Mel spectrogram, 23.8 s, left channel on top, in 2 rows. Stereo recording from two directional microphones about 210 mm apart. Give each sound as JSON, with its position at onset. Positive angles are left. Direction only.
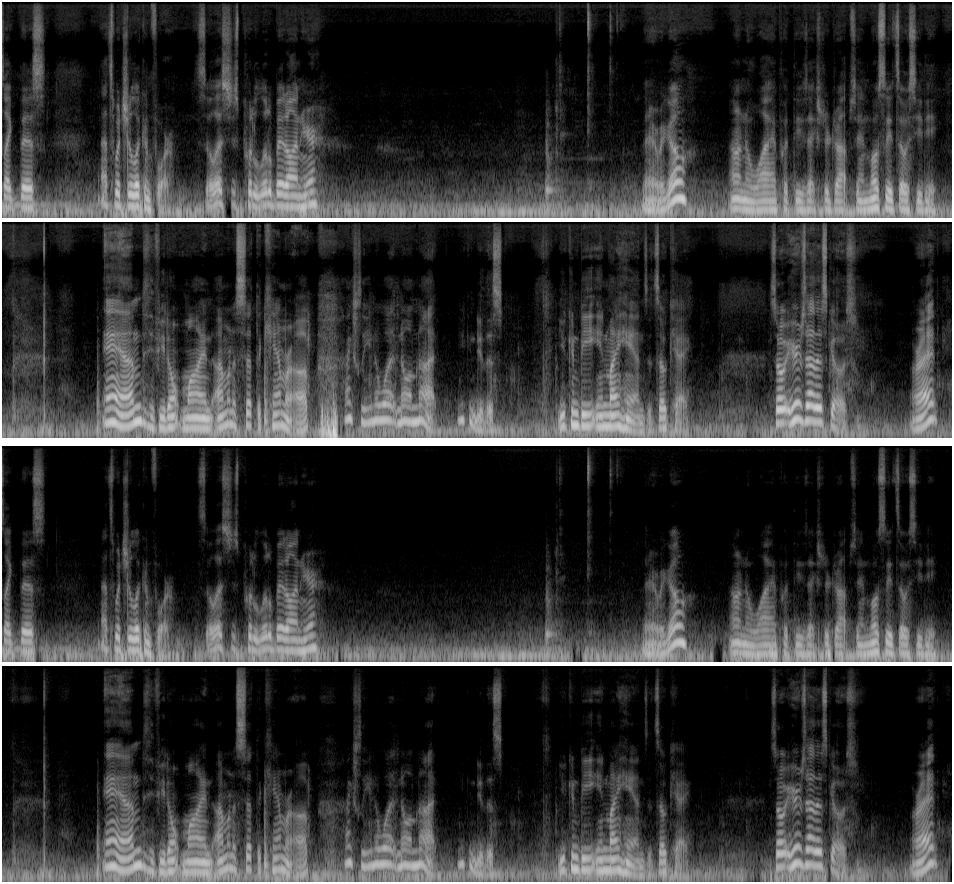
{"t": 0.0, "sound": "speech", "side_deg": 15}
{"t": 8.0, "sound": "speech", "side_deg": 15}
{"t": 13.1, "sound": "speech", "side_deg": 20}
{"t": 18.9, "sound": "speech", "side_deg": 25}
{"t": 21.5, "sound": "speech", "side_deg": 30}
